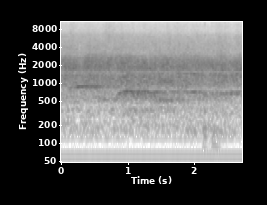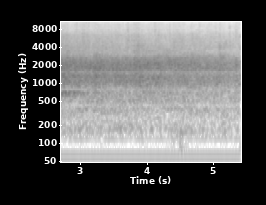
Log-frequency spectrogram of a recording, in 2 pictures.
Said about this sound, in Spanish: Bueno, muy bien, démosle un aplauso aquí a nuestros ganadores.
